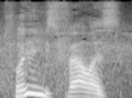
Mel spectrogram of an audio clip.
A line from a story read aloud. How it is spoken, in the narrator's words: he begged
